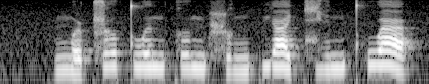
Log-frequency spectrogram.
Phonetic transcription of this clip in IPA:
n̪ ɤ̰˨˩ ʈ͡ʂ ɤ˥˧ t̪ w ə˥˧ n k ɤ˥˩ ŋ ʂ ʊ˧˥ ŋ p j ä˥˩ t͡ɕ i˥ n t̪ʰ w ä˥˩

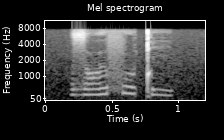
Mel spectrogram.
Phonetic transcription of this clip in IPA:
z ɔ ə̯ f o ǃ i

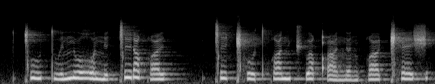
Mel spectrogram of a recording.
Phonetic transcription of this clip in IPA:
ǀ u˧ tʷ ɪ˨˦ n u˦ ʁʷ ɪ˧ n ɪ˧ ǀ ɪ˦ ɾ ɐ˨ qʷ ɪ˧ | ǀ ɪ˦ ǁʰ o˧ t qʷ œ˦ n t͡ʃʼ u˧ qʼ œ˨ n œ˨ n qʷ œ˧ ǁʰ ɛ˦ ʃ

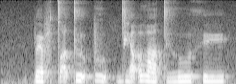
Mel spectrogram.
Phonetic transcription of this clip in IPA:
p œ˨ f tˤ ḭ˧ t l ṵ˧ p ɣ ṵ˨ p dʱ ɛ̰˦ ðˤ ɛ˨ t ɦ u˧ θ y˧

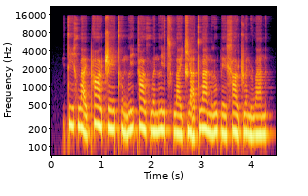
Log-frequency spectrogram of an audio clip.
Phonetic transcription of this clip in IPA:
t̪ i˨˦ x w a̰˨˩ ɪ̯ pʰ ɑ˥˨ ʊ̯ ʈ͡ʂ e˨˦ ɪ̯ t̪ʰ ʊ̰˨˩ ŋ l i˦ k ɑ˥˨ ʊ̯ x w ə˨˦ n l i˨˦ t͡sʰ w a˨˦ ɪ̯ t͡ɕ j ä̰˨˩ t̪ w a˥˨ n l u˥˨ p e˨˦ ɪ̯ x ɑ˥˨ ʊ̯ ʈ͡ʂ w ə˥˨ n ɻ w a˦ n

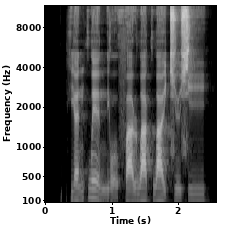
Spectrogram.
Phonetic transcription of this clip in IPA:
pʰ j ɛ˧˥ n k w e˥˩ ɪ̯ n̪ j o̰˨˩ ʊ̯ f ä˧˥ ɻ w ä˥˧ k w a˥˩ ɪ̯ t͡ɕ y˧˥ ɕ i˥

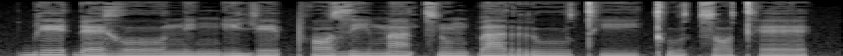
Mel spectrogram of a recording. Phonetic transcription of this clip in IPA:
b e˦ ɗ ɛ˨ ɣ oː˨ n i˨ ŋ i˦˨ j e˨˦ pʰ ɔ˦ z i˦ m ã˦ t͡s ũ˦ ɡ͡b a˦ r uː˦ tʰ iː˨ kʼ u˨ t͡s ɔ˨ tʰ ɛ˦

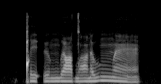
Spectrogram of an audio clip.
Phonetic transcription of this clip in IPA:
ǃ e ʔ ø ŋʷ i dˤ ũ ɾ u ŋʷ æ̃

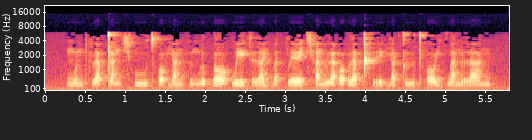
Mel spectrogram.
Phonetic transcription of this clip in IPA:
ŋ o˦˥ n pʰ l a˨˩ p̚ t a˧ ŋ t͡ɕʰ uː˥˩ tʰ ɔ˨˩ ʔ j a˩˦ ŋ h ɯ˩˦ ŋ l o˥˩ k̚ l ɔː˧ k w eː˥˩ k r a˩˦ j b a˨˩ t̚ k l ɛː˩˦ t͡ɕʰ a˧ n l ɯ˥˩ a̯ ʔ ɔ˥˩ ʔ l a˥˩ p̚ kʰ r e˨˩ ʔ j a˨˩ k̚ t ɯː˨˩ tʰ ɔː˩˦ j k w a˦˥ ŋ r a˧ ŋ

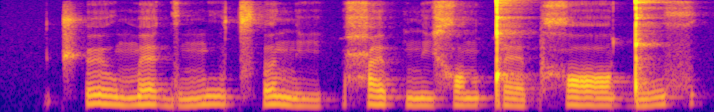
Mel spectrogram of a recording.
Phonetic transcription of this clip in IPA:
t͡ʃʼ ø u̯ m ɛ ɡ u m u t͡sʼ ə n i | ħ ɛ p n i x ɒ n ǃ ɛː p x ɒː ŋ͡ǃ u x

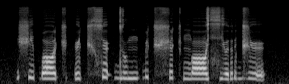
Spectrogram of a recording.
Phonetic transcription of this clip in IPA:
ʃ i ɓ ɔː t͡ʃ ʔ ʏ t͡ʃ s ø ʔ d u ŋ ɓ ʏ t͡ʃ ʃ ɔ t͡ʃ ŋ ɔː sʲ o r d͡ʒ ʏː

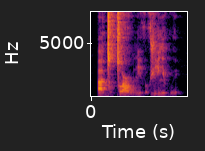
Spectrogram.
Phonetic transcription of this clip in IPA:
a˧ ɡ͡ǀ o̰˧ ǀ o˥ ʕ o̤˩ r i˧ θ o̰˥ θ ʒ iː˧ lʲ e˧ kʷ e̤˩

